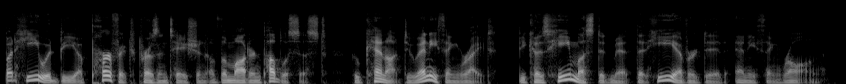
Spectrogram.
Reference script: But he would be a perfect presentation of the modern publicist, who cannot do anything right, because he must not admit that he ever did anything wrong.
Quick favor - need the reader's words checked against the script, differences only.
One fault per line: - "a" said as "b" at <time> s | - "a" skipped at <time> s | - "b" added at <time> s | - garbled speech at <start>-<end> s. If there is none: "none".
- "not" skipped at 6.0 s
